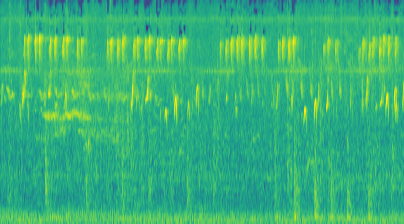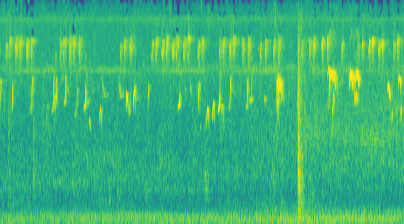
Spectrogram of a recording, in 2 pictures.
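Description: Many ducklings and chicks peeping, a steady stream of short high chirps over a low background rumble. A single sharp knock sounds near the end.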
